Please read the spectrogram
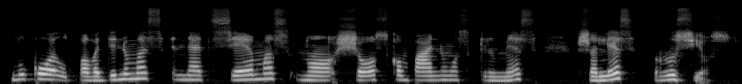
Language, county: Lithuanian, Kaunas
